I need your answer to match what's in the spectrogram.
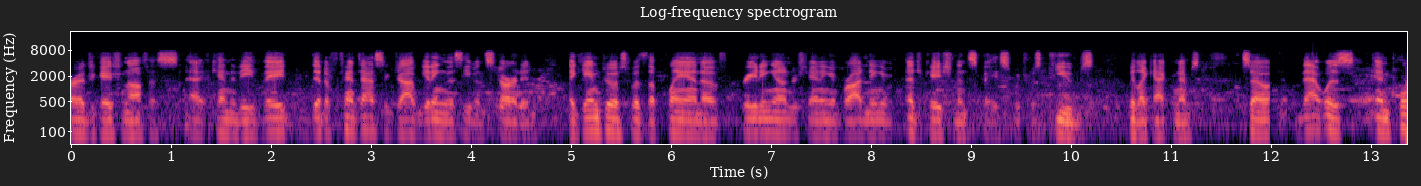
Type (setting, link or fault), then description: setting, busy venue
